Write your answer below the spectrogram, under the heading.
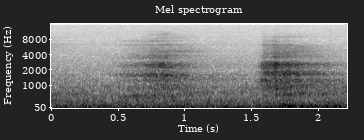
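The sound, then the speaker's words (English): A person breathes in and then out to imitate the Hebrew name of God. Two soft, airy breaths are separated by a short pause, and the second breath is louder and fuller. “Like breathing in and breathing out.”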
